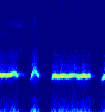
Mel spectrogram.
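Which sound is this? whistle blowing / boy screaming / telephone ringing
whistle blowing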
